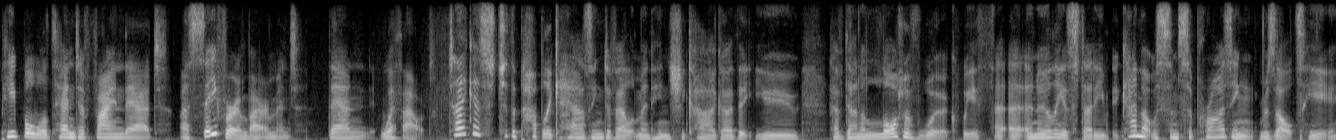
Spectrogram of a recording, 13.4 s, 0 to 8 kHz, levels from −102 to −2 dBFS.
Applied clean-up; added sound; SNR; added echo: none; none; none; none.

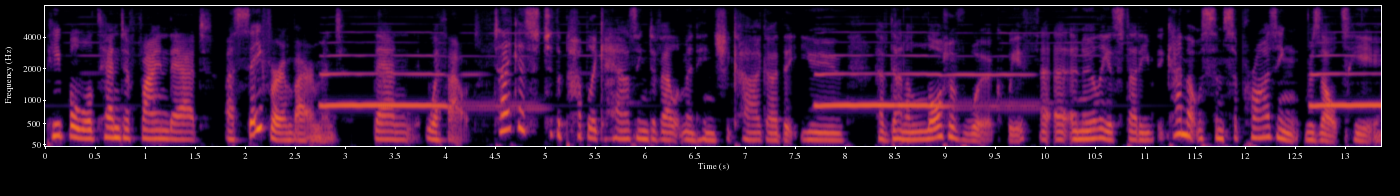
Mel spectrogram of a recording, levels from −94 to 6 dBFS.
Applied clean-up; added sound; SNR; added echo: classical method Wiener filter.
